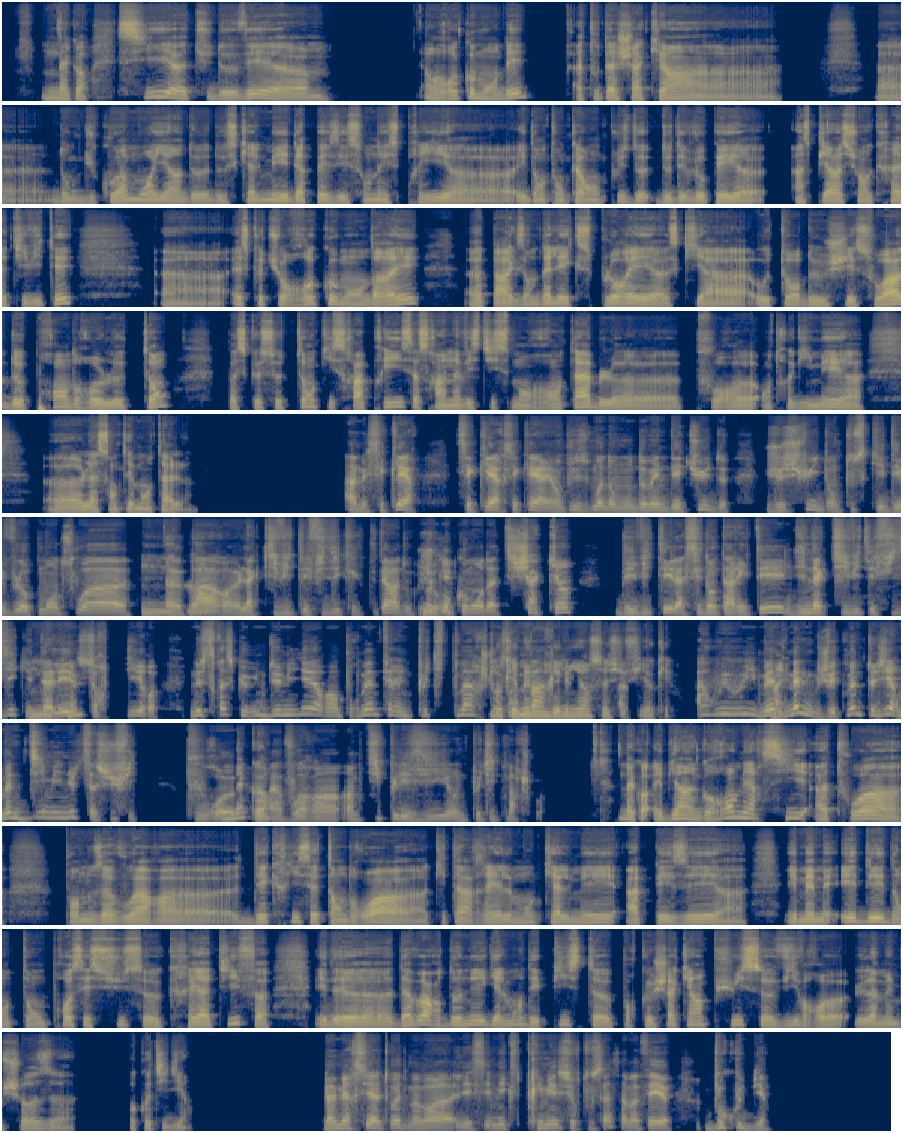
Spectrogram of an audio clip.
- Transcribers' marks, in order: tapping; stressed: "temps"; other background noise; stressed: "chacun"; stressed: "grand"; drawn out: "heu"; stressed: "beaucoup"
- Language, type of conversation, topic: French, podcast, Quel est l’endroit qui t’a calmé et apaisé l’esprit ?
